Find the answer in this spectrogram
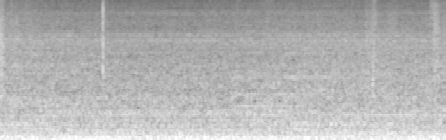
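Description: A steady low mechanical rumble, with a short click about a second in.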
